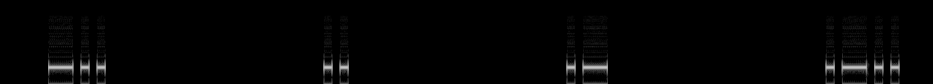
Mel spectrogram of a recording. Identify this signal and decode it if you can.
Morse code, heard as a keyed tone, about 15 wpm, spaced as for 4 wpm, 800 Hz. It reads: DIAL
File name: Special INGs / Special INGs-mp3s / Slow ing @13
